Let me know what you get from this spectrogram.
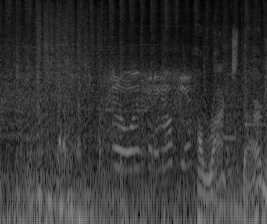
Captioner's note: on phone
